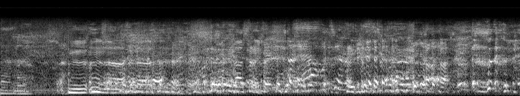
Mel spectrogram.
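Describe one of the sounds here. Several young men laugh and chatter noisily.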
